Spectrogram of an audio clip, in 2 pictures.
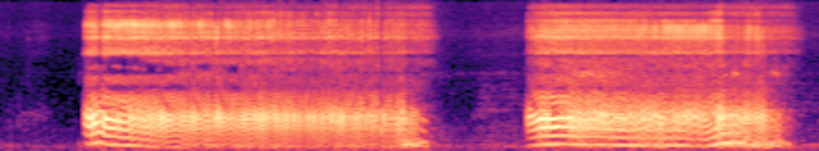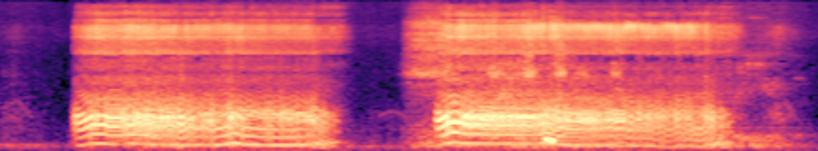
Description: My Son snoring as a newborn :)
